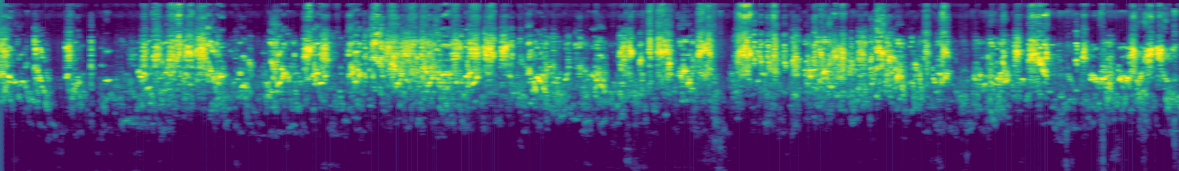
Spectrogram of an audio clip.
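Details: Pet budgerigars chirp and warble nonstop, a rapid jumble of thin, high notes and clicks from several birds at once, sustained for about twelve seconds.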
